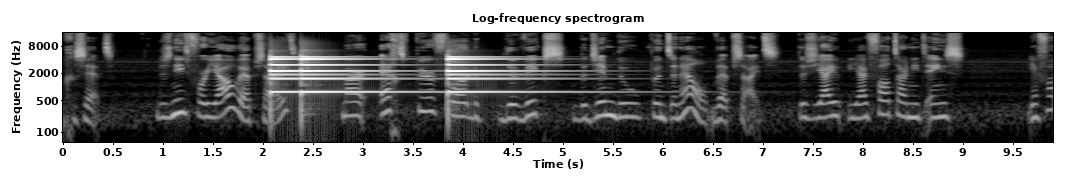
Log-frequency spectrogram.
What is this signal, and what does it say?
Ship's bell, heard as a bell, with speech in Dutch. 3. Three half-hours of the watch have passed.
